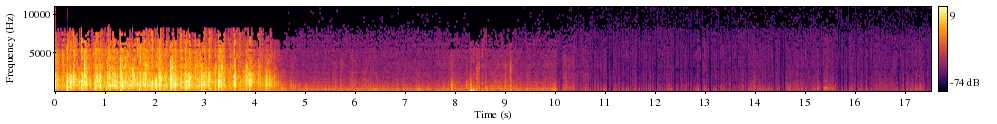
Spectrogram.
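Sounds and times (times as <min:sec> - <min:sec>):
audience applause welcoming a speaker at a Celebrate Recovery church gathering: 0:00.0 - 0:04.6.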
